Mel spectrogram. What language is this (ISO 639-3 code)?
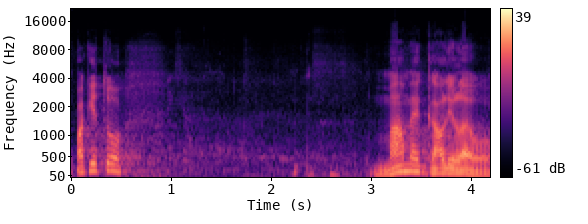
ces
